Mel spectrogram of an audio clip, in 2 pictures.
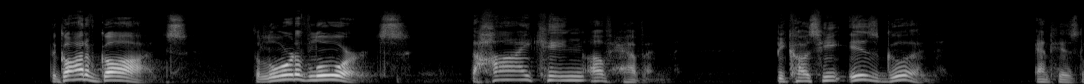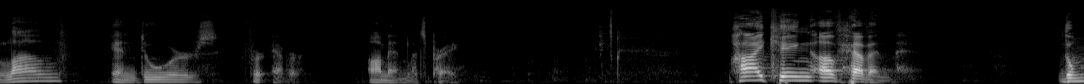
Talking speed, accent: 85 wpm, American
